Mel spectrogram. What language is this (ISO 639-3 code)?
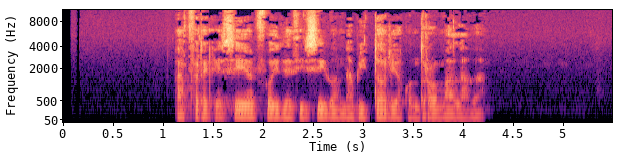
glg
